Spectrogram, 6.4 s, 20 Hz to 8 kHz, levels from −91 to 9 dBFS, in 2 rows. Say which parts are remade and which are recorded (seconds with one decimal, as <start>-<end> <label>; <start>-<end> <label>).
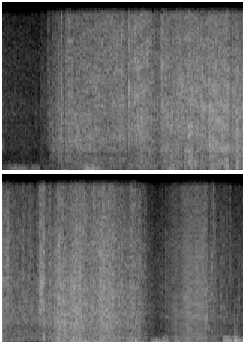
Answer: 0.0-5.4 recorded; 5.4-5.9 remade; 5.9-6.4 recorded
